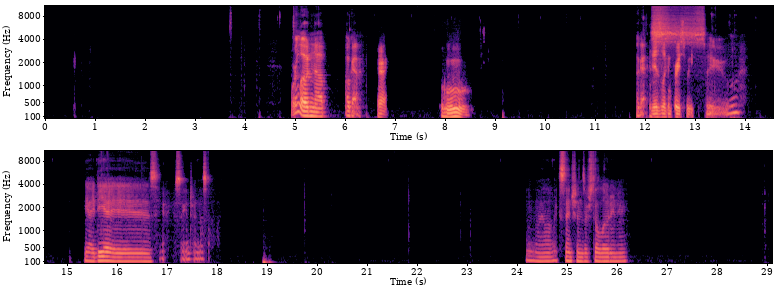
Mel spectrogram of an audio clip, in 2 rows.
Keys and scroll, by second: 19.0 i.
